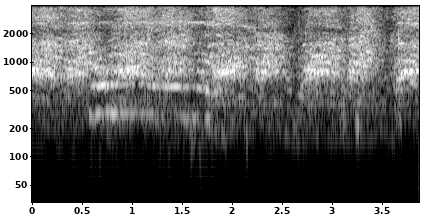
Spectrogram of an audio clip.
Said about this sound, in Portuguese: Foi aí que os ânimos começaram a se exaltar. Com a ameaça de adiamento, o público presente pedia aos gritos que a matéria fosse votada nesta terça.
